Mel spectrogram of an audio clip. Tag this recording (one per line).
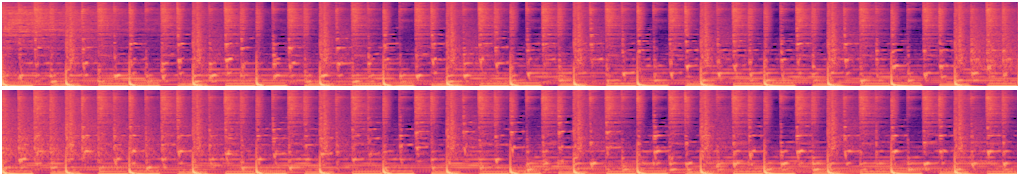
loop
thick
backgroud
